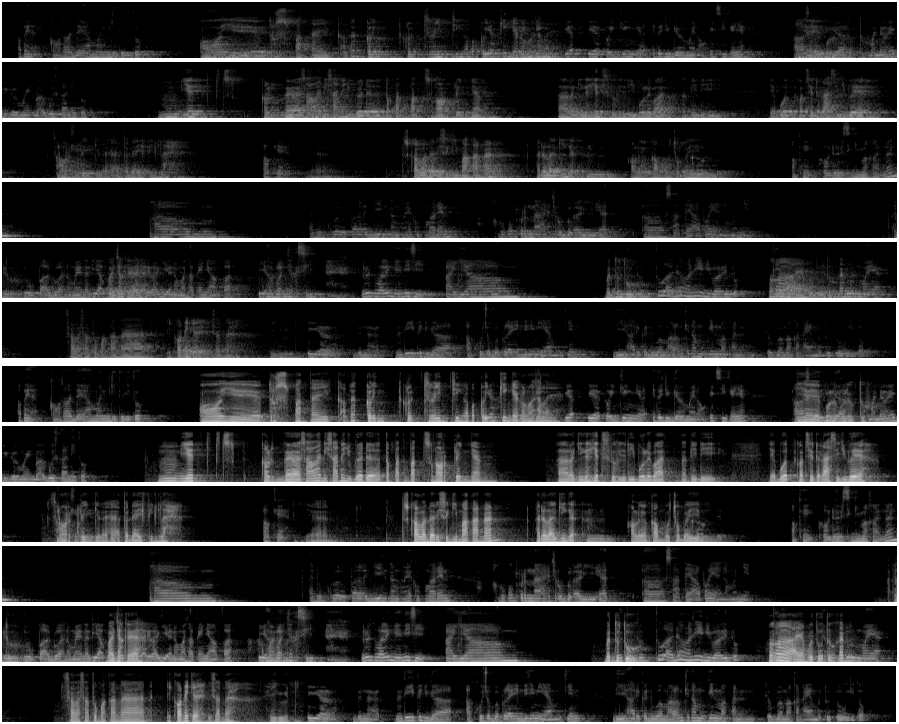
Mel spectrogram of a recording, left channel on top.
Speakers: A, on the right; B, on the right.
A: apa ya? Kalau nggak salah Diamond gitu-gitu.
B: Oh iya, iya.
A: Dan
B: Terus pantai
A: Iya,
B: apa keling, Kel- celincing apa kelingking
A: iya,
B: ya
A: kelingking,
B: kalau nggak salah ya.
A: iya, iya, kelingking ya. Itu juga lumayan oke sih kayaknya. Ah,
B: Iya ya
A: itu
B: boleh
A: juga
B: boleh tuh.
A: pemandangannya juga lumayan bagus kan itu.
B: Hmm, iya. s- Kalau nggak salah di sana juga ada tempat-tempat snorkeling yang eh, lagi ngehits tuh. Jadi boleh banget nanti di ya buat konsiderasi juga ya snorkeling
A: Oke,
B: kita atau diving lah.
A: oke.
B: Ya. Terus kalau dari segi makanan ada lagi nggak?
A: Hmm,
B: Kalau yang kamu mau cobain
A: kalau da- oke, kalau dari segi makanan, em, aduh gue lupa lagi namanya kemarin. Aku pernah coba lihat eh, sate apa ya namanya.
B: apa
A: Aduh,
B: tuh?
A: lupa gue namanya. Nanti aku
B: Banyak
A: coba
B: ya.
A: cari lagi ya nama satenya apa. Iya
B: Aman-aman.
A: <laughs> banyak sih. Terus paling ini sih ayam
B: Betutu.
A: Betutu tuh ada nggak sih di Bali tuh?
B: Heeh,
A: Iya,
B: ayam betutu
A: ayam betutu
B: kan
A: lumayan.
B: salah satu makanan ikonik ya di sana. Iya, Gun.
A: Iya, benar. Nanti itu juga aku coba planning di sini ya. Mungkin di hari kedua malam kita mungkin makan coba makan ayam betutu gitu.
